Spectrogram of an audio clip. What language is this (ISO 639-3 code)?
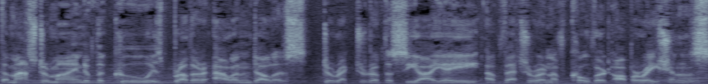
swe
